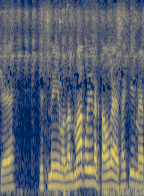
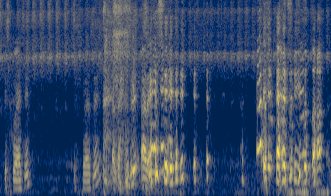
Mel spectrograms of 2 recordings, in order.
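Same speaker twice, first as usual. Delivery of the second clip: laughing through the words; breaking into laughter mid-try; 8 semitones higher, 5 dB quieter, slower than usual. Real, not acted. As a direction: giggle while explaining how. Laughing while trying the challenge.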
